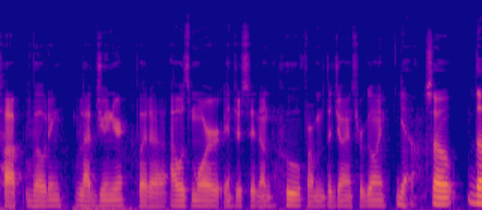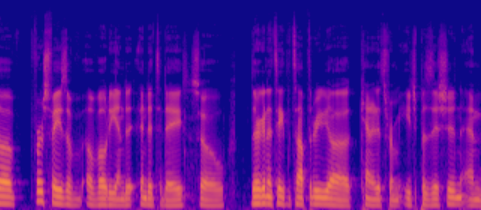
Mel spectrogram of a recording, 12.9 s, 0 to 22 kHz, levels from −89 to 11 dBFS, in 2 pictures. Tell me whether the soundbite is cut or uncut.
cut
